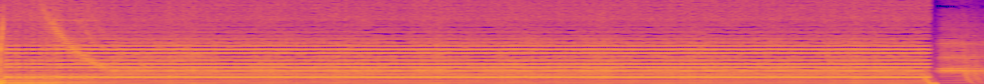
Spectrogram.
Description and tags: lead drug
record-death, drug-fire, sample-experimental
